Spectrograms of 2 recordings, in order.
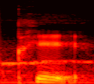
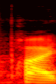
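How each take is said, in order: First: P said as "pee"; correct Greek pi. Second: Pi said like English "pie"; wrong Greek pi. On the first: Teaching learners the Greek letter, P as "pee". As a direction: say P like the English letter name. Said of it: "Just pronounce it P". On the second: Showing learners the mistaken letter name, Pi as "pie". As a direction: say Pi to rhyme with "eye". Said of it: "not supposed to be pronounced Pi". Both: Shown as a demonstration.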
